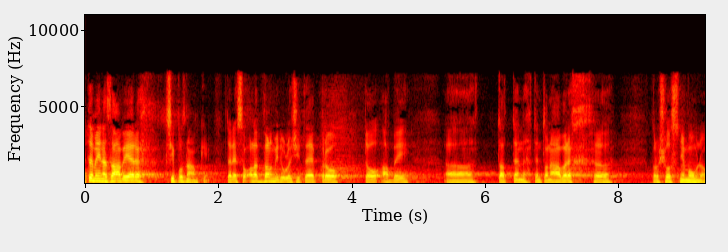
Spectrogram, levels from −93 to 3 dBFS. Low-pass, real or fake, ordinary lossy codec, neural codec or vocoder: 7.2 kHz; real; MP3, 48 kbps; none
